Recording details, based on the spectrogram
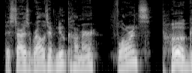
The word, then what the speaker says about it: Pugh: According to Google, it's pronounced Pew. P-U-G-H is Pew. There we go.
